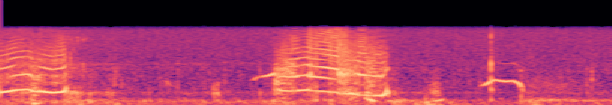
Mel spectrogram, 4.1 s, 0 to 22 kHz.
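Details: Black bear cubs out of the den with mother Jewel on April 2, 2012; two drawn-out wavering squalls, the second longer and falling, followed by a short higher cry and faint shuffling.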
